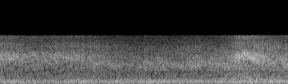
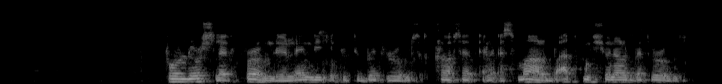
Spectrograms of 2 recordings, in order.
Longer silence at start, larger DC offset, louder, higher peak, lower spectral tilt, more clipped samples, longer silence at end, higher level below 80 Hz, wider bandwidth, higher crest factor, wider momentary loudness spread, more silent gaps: second, 0 s vs 1.65 s; first, 0.8% vs under 0.1%; first, -23 LUFS vs -37 LUFS; first, -6 dBFS vs -20 dBFS; first, -9.5 dB/octave vs -6 dB/octave; neither; second, 0 s vs 0.35 s; first, -36 dBFS vs -78 dBFS; second, 4 kHz vs 9 kHz; about the same, 16 dB vs 18 dB; about the same, 9 LU vs 8 LU; neither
